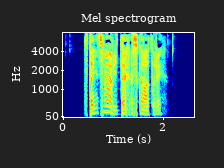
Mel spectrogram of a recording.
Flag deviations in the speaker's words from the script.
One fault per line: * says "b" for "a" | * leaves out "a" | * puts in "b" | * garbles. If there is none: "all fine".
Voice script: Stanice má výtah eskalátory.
all fine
